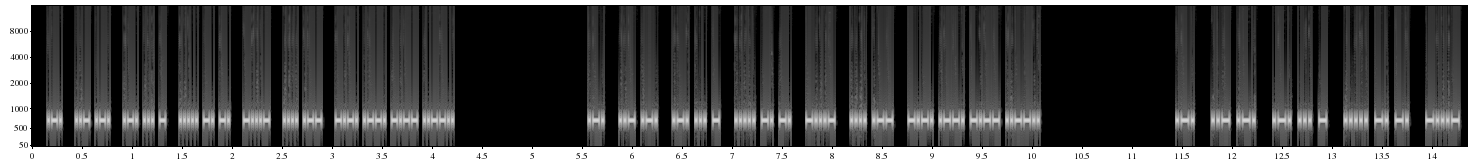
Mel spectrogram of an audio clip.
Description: Morse code, heard as a keyed tone, about 51 wpm, 700 Hz. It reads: R UR RST 5NN <BT> HW CPY? R UR RST 5NN <BT> HW CPY? R UR RST 5NN <BT>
